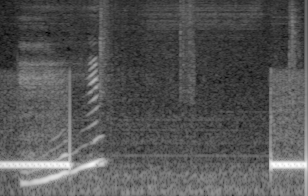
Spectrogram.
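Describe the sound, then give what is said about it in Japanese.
An unanswered phone call to Shinbo's phone, which may be submerged in water: a steady low ringback beep sounds, stops for about two seconds of quiet, then starts again. A brief rising, whiny vocal sound overlaps the first beep. “繋がらないってことはこれ水没してることあダメだ”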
